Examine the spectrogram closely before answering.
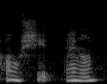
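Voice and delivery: ordinary talk, nothing marked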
